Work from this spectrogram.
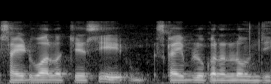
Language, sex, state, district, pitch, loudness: Telugu, male, Andhra Pradesh, Visakhapatnam, 100 Hz, -18 LUFS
